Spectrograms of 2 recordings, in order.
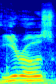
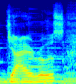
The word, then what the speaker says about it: gyros: And there are the famous gyros. They are the most famous of all. The nice thing is that it's cheap. Some people there call it euros. We read gyros.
